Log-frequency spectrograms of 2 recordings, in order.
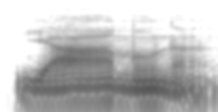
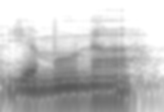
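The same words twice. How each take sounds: First: An A vowel in the word is held long. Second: The A vowels in the word are all short. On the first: It means of the Yamuna, as in its bank. The speaker calls it right. "that long A is of Vasudev and of the Yamuna" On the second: It simply names the Yamuna River. The speaker calls it wrong. "Yamuna is when you're just speaking about Yamuna River"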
